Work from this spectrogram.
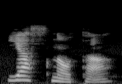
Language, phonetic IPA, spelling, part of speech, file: Polish, [jasˈnɔta], jasnota, noun, Pl-jasnota.ogg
